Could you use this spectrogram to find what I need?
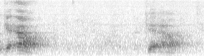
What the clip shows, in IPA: ˈgeʔ ˈaʊʔ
